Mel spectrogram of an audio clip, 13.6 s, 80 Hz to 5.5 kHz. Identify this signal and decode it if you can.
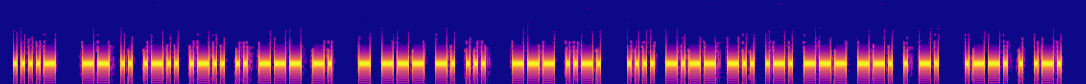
Morse code, heard as a keyed tone, about 25 wpm, 600 Hz. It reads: 4 MILLION TONS OF HYDROGEN PER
